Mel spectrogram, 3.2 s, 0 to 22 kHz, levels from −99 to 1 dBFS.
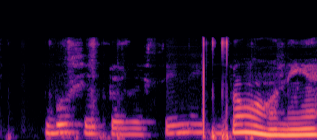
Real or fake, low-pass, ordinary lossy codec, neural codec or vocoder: real; 7.2 kHz; MP3, 64 kbps; none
